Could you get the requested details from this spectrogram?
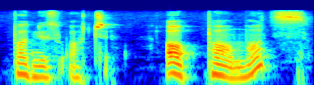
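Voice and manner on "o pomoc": slow, pressing "O pomoc?" with weight on "pomoc"; repeated with emphasis. A narrator's reading. Son repeating his mother's plea, slow and emphatic on "pomoc". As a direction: lean slowly on "pomoc", making it a pointed question. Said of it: "powtórzył z naciskiem".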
